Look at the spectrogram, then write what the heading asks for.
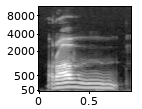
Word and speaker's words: Rabb: Yeah, this ba is silent. Rabb.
